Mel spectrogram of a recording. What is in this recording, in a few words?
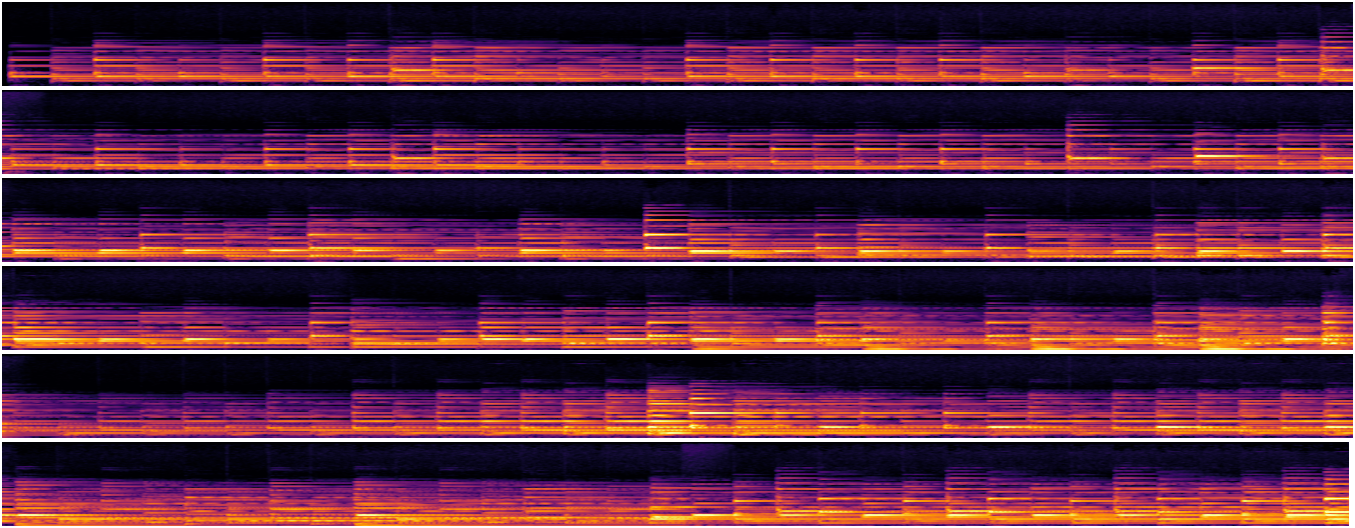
Piano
